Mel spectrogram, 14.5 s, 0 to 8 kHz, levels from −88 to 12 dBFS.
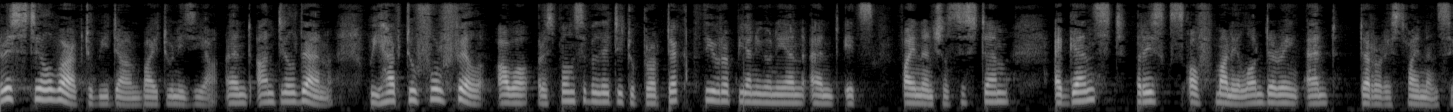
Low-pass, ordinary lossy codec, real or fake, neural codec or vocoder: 7.2 kHz; none; real; none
